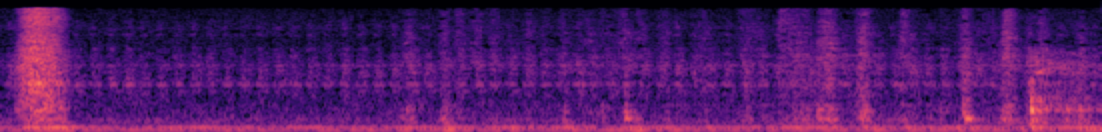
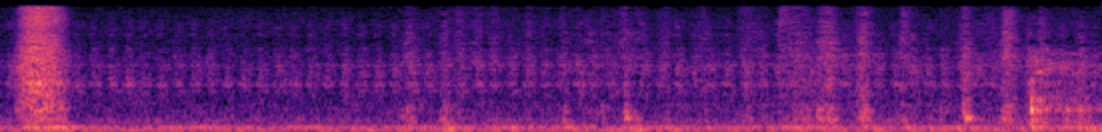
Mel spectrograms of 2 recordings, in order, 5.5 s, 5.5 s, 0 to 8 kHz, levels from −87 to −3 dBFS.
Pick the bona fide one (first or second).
first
